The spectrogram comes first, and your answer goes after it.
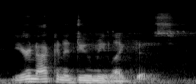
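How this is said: The voice sounds doubtful and unsure. The speaker does not fully believe it yet.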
